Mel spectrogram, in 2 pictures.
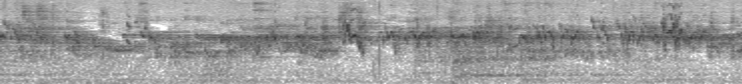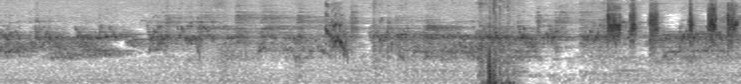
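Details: Happy pet budgerigar chirping, a soft rambling warble of chirps and trills with low rumbling background hum, a loud knock or thump near the end, then a few sharper chirps.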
